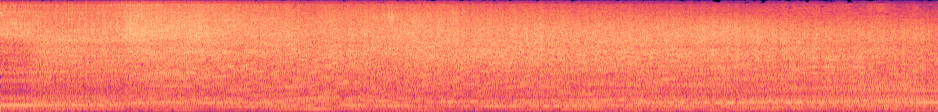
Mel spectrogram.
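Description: Two drag-racing cars, a classic Chevrolet Chevelle and a Pontiac Firebird, holding revs on the start line and then launching hard. About a second in, the engine note jumps and climbs as they accelerate away down the strip.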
